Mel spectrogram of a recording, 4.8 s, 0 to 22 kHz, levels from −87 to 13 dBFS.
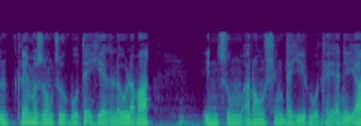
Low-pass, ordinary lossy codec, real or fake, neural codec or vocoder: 7.2 kHz; none; fake; codec, 24 kHz, 0.9 kbps, WavTokenizer, medium speech release version 1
